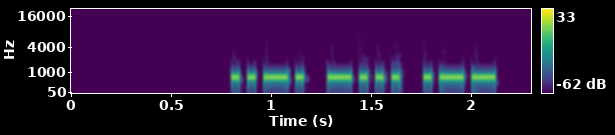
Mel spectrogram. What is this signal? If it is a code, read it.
Morse code, heard as a keyed tone, about 29 wpm, 700 Hz. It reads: FBW
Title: USA Call Sign Postfixes - 3 Letters 30wpm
